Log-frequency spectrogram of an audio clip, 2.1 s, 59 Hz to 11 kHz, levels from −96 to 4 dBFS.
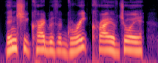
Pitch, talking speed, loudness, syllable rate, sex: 170 Hz, 255 wpm, -17 LUFS, 5.1 syllables/s, male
